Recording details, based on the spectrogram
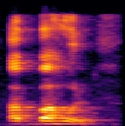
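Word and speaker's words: अब्बहुल: हैं और तीसरा है अहल है ना अ अब बहुल शुद्ध उच्चारण है अब बहुल अब बहुल भाग जो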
